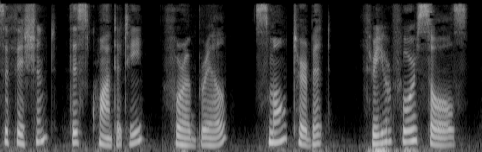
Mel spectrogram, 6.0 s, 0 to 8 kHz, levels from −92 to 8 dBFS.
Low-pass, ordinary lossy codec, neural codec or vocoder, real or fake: 7.2 kHz; MP3, 48 kbps; codec, 24 kHz, 3.1 kbps, DualCodec; fake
